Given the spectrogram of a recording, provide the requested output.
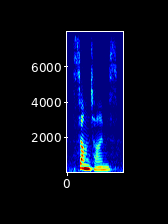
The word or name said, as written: sometimes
